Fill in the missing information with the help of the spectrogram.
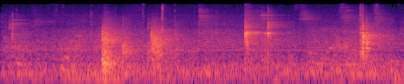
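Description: A handful of light clicks and knocks from plastic parts being handled: a Vespa GTS rear turn signal lens assembly, pulled off the scooter, and the body panels around it. One click carries a short ringing ping.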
